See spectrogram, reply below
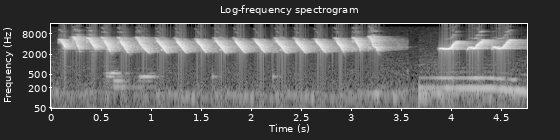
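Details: Olive-winged bulbul giving its long 'tembak' rapid-fire song: a fast series of about fifteen buzzy downslurred notes on one high pitch, then a pause and three rising whistled phrases over a faint low hum.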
